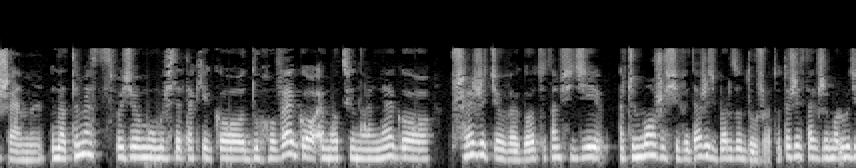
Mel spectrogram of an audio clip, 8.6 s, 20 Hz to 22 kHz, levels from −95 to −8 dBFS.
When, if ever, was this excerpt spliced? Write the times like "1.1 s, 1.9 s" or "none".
none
